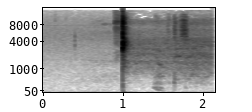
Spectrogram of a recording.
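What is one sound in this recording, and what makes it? A torch lighter clicks on.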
